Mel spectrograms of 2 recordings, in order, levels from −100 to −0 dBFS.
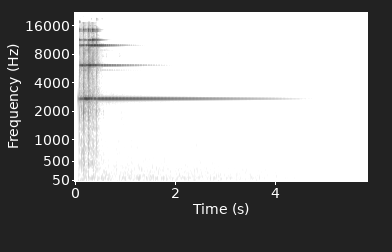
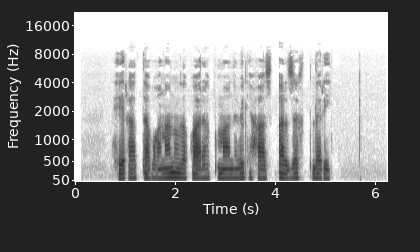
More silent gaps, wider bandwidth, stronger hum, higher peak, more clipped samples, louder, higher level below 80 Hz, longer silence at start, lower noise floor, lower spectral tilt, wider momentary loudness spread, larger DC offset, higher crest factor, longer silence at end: neither; first, 18 kHz vs 8.8 kHz; neither; second, -12 dBFS vs -8 dBFS; neither; about the same, -28 LUFS vs -27 LUFS; second, under -90 dBFS vs -58 dBFS; second, 0.05 s vs 0.75 s; first, under -90 dBFS vs -69 dBFS; second, 7.5 dB/octave vs -6 dB/octave; first, 26 LU vs 7 LU; neither; first, 26 dB vs 20 dB; first, 3.75 s vs 1.15 s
